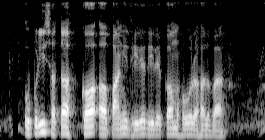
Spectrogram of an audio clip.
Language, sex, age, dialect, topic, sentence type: Bhojpuri, female, 25-30, Northern, agriculture, statement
